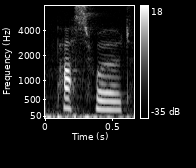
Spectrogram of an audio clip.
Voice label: "password", English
